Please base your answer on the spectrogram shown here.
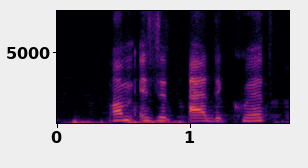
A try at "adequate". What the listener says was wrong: Correct. Adequate.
